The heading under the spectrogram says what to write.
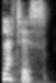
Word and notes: lattice: British English

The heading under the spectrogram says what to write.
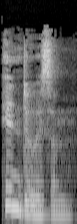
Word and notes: hinduism: British English

